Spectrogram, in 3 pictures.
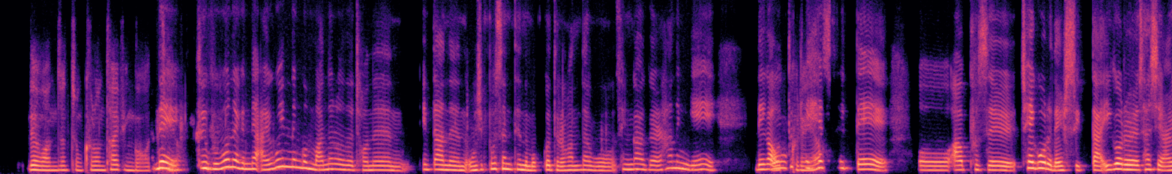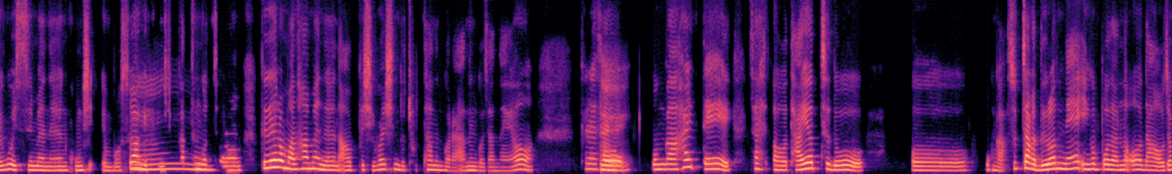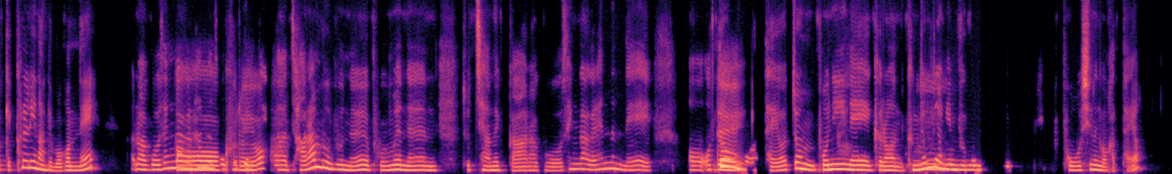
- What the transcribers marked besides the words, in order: none
- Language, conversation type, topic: Korean, advice, 중단한 뒤 죄책감 때문에 다시 시작하지 못하는 상황을 어떻게 극복할 수 있을까요?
